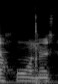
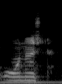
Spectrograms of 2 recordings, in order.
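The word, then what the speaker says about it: honest: इसी तरह कुछ लोग पढ़े होते हैं होनेस्ट, मैं भी होनेस्ट पढ़ा करता था, लेकिन वो अजी ओनेस्ट, एच की साउंड वहाँ पर नहीं आती।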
